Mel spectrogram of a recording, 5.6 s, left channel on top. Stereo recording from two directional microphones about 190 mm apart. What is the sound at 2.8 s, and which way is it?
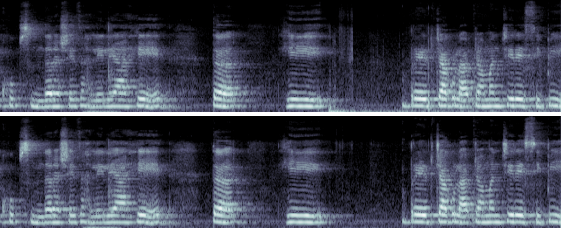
A woman's voice, centre (ahead or behind).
